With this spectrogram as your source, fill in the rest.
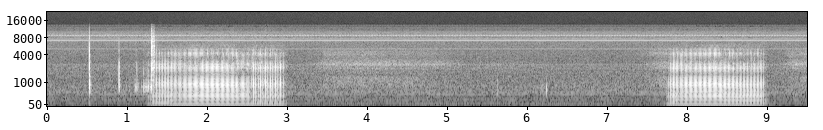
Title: Sunday snoring!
